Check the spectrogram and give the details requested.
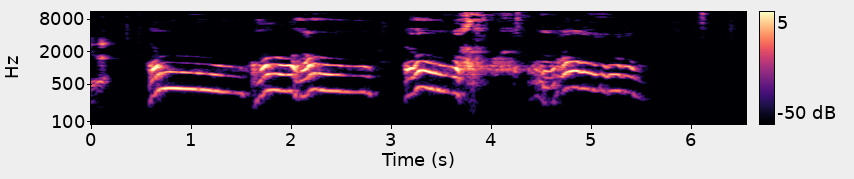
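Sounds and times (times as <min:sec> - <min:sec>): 
pack of wolves howling excitedly: 0:00.6 - 0:05.6
speech: 0:03.7 - 0:04.8.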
